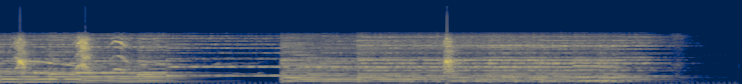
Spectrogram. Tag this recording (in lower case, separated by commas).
bow-wow, music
